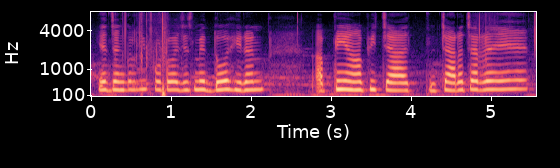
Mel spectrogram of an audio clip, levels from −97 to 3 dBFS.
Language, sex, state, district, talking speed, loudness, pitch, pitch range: Hindi, female, Uttar Pradesh, Lalitpur, 170 wpm, -13 LUFS, 285 Hz, 275-295 Hz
